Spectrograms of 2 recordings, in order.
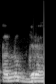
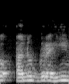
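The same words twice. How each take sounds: First: अनुग्रह ending "-grah"; correct ending without ee. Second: अनुग्रही ending "-hee"; faulty a-nu-gra-hee; wrong final ee. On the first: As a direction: say अनुग्रह, no ee after h. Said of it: "अनुग्रह होता है". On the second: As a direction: say अनुग्रही with a long ee at the end. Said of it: "अनुग्रही नहीं होता". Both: Shown as a demonstration.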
